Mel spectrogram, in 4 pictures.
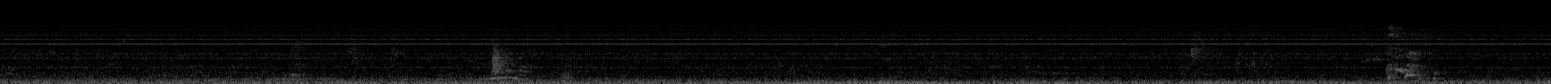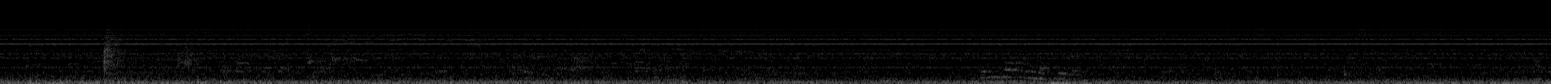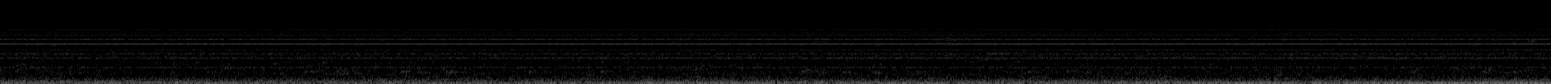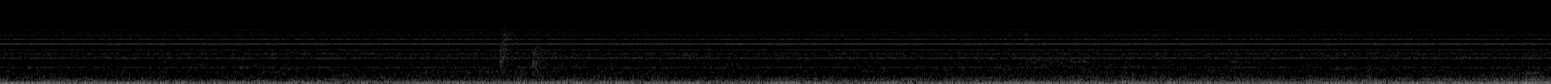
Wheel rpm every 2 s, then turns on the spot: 0, 0, 0, 0, 0, 0, 0, 0, 0, 0, 0, 0, 0, 0, 0, 0, 0, 0, 0, 0, 0, 0, 0, 0, 0, 0, 0, 0, 0, 0, 0.
none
